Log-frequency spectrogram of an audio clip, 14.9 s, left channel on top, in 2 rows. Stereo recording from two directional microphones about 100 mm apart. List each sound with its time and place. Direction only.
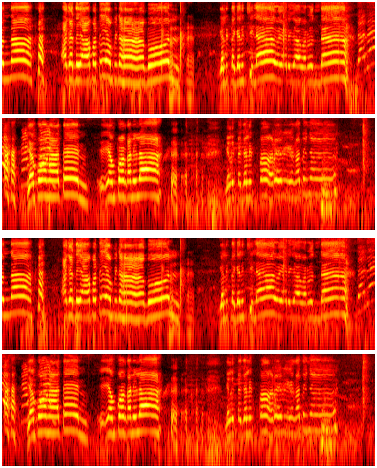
0.0 s a sound: 25° left (ahead or behind)
1.5 s speech: 30° left (ahead or behind)
2.6 s speech: 5° left (ahead or behind)
3.2 s speech: 35° left (ahead or behind)
3.4 s speech: 25° left (ahead or behind); by 9.9 s 50° left (ahead or behind)
9.9 s speech: 5° left (ahead or behind)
